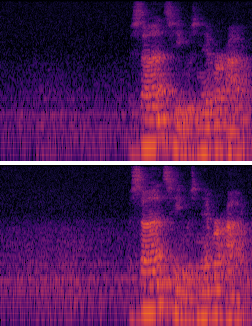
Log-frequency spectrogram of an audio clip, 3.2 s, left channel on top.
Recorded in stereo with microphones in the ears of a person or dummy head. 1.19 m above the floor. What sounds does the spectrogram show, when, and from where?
1.6 s a man speaking: 65° right (ahead or behind), 1.3 m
